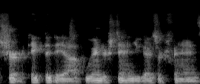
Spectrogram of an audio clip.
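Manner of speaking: ordinary talk, nothing marked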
